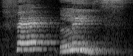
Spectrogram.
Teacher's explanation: Lis é a sílaba mais forte, né? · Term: palavra oxítona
